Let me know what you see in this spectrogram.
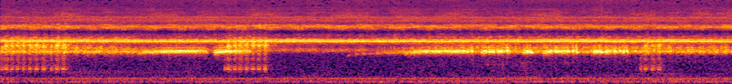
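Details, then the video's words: Nighttime frog chorus, said to be calling the rain: a dense, continuous ringing drone with several higher tones. Rough pulsed croaks break through near the start, at about three seconds, and again near the end. "SUARA KODOK KATAK | Panggil Hujan"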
